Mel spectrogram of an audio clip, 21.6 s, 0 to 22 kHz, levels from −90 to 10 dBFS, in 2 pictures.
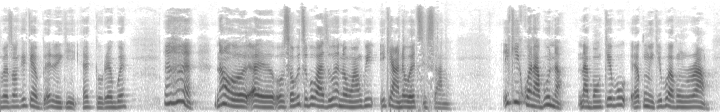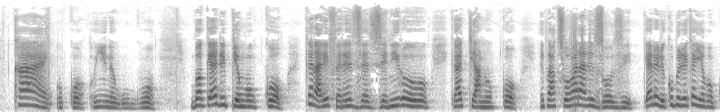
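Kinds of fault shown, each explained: Generation loss: The speech sounds swirly, hollow and smeared throughout, with consonant onsets blurred and a watery texture beyond what a single moderate-bitrate encode would give. The likely cause is repeated lossy decoding and re-encoding, each pass requantising on a shifted frame grid so that noise and spectral gaps build up. The character fits something like seven rounds of MP3 coding at around 96 kbit/s.
Loose connector crackle: Two irregular bursts of scratchy crackle break into the speech, from 11.48 to 11.77 s and from 19.15 to 19.64 s, the second lasting about half a second. A worn or dirty contact in the signal path is making and breaking rapidly as it shifts, chopping the audio in rough fragments.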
